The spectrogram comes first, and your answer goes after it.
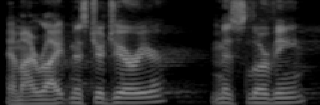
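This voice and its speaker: An actor playing a composed, courteous duke of a prison fortress in a video game, speaking in a polished, measured way with understated irony. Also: male voice, medium pitch, faint music behind, natural voice. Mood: calm, dry.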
